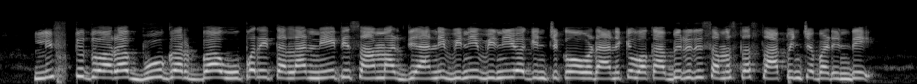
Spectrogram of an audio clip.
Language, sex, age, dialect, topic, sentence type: Telugu, female, 18-24, Southern, agriculture, statement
